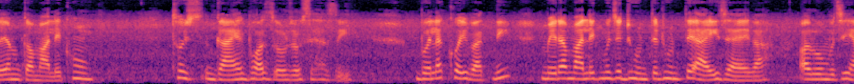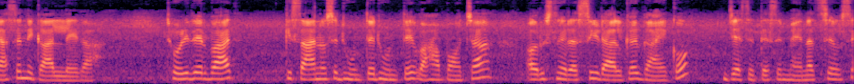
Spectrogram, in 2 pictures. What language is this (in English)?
Hindi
